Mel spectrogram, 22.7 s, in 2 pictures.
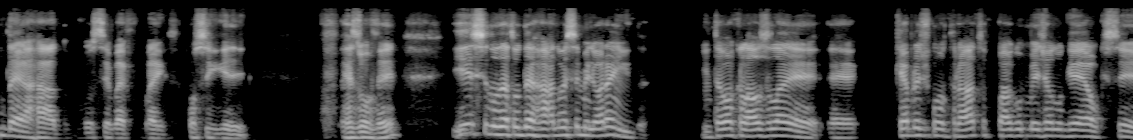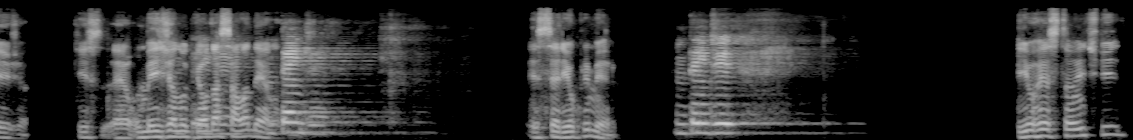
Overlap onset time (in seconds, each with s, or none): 13.1 s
